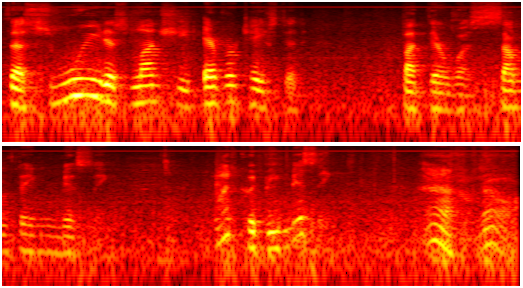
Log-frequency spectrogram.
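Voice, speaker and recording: A woman storyteller reading a picture book aloud to children, with lively, chatty asides to the kids. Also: deep voice, slight background noise. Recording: roomy echo.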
